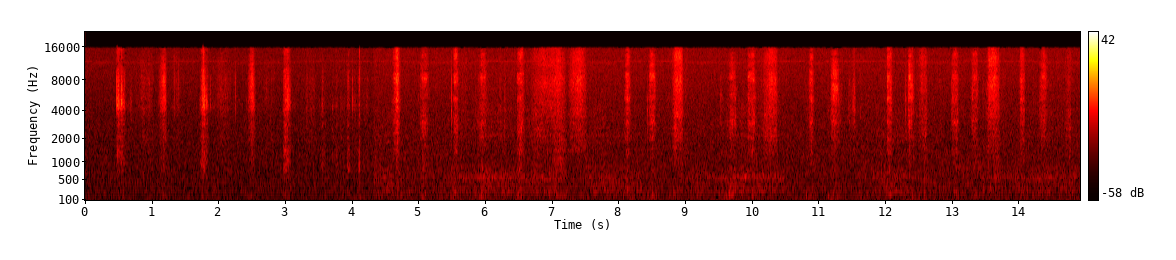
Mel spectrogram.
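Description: A Faber-Castell fineliner pen tip, held in the fingertips, is scratched across a large white paper sheet lying flat on a wooden desk in short drawing strokes. Quiet, bright scratchy ticks come in irregular bursts over a soft, steady rasping hiss that thickens in the second half.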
